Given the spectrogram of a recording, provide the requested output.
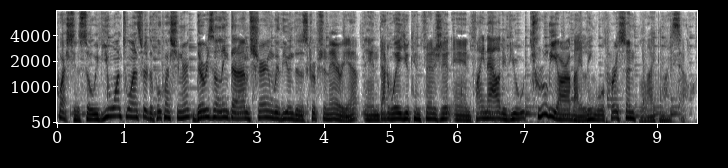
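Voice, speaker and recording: Over clear background music, a man with a Spanish accent speaks very fast with hardly any pauses, his fairly high pitch swinging very widely while his loudness stays very even. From Mexico City, Mexico. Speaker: TV host. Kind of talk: casual talk to camera. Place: studio. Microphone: studio mic.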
